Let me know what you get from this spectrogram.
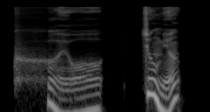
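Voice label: "zheng4 ming2", Mandarin Chinese; HSK4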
